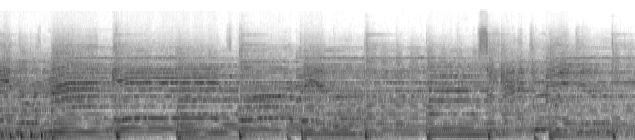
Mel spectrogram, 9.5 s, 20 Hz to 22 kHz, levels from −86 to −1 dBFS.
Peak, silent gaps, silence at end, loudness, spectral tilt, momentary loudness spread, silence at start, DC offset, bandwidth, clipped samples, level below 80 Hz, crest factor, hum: -10 dBFS; none; 0 s; -24 LUFS; -5 dB/octave; 6 LU; 0 s; under 0.1%; 16 kHz; under 0.1%; -52 dBFS; 16 dB; none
